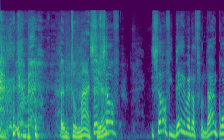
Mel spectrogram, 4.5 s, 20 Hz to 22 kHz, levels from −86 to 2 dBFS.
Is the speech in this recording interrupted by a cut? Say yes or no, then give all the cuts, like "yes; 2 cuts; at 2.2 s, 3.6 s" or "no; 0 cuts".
yes; 2 cuts; at 3.1 s, 3.4 s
